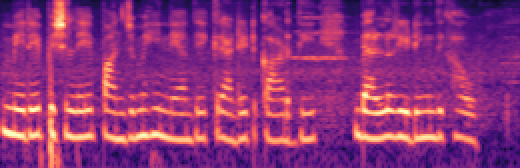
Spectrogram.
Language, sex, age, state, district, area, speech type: Punjabi, female, 18-30, Punjab, Bathinda, rural, read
